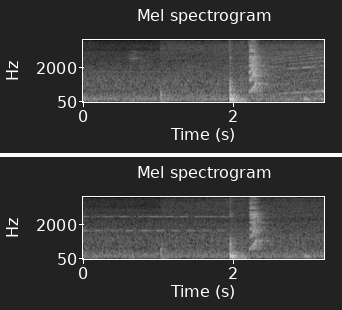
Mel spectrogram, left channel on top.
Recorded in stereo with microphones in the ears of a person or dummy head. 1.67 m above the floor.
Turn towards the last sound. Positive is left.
turn(degrees=60)  # may be behind; listen again after turning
